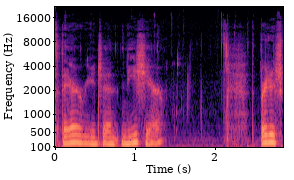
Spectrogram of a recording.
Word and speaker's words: Niger: It's definitely pronounced Nishair all over the world nowadays.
